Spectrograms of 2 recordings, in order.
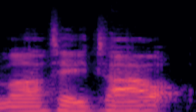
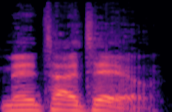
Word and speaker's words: Manti Te'o: we had the scandal with the girlfriend of Monte Tao, how do you say his name? Yeah, Manti Te'o.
